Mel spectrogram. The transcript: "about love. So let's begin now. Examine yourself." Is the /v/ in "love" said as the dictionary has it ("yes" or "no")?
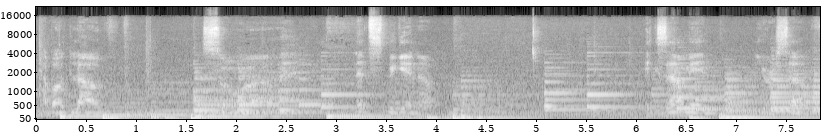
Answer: yes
